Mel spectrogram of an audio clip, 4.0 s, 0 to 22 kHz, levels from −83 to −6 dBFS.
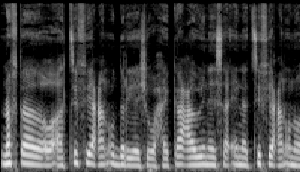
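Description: No faults to report: nothing in the recording stands out as a technical problem at any point.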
